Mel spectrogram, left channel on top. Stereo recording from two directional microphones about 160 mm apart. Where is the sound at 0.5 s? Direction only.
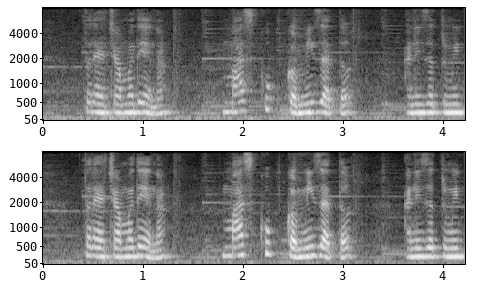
60° right (ahead or behind).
